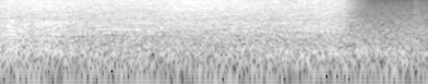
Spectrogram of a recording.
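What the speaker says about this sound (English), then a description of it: "Find yourself a nice lightweight medium hold spray for fine hair, and just literally, again," A lightweight medium-hold hairspray misted onto fine hair from arm's length, a single loud, close, continuous hiss that cuts off sharply near the end.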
